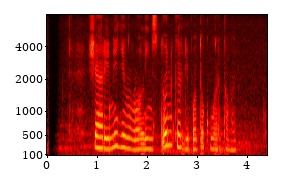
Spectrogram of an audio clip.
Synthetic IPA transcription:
ʃahɾinid͡ʒɨŋrɔliŋst̪ɔnkɨrdipɔt̪ɔkuwart̪awan

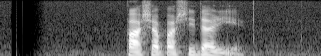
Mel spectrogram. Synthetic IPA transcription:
paʃapaʃid̪aɾijḛ

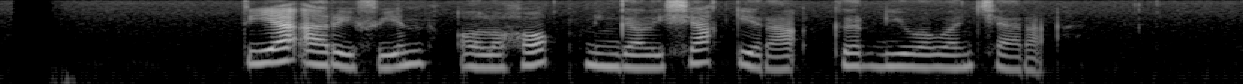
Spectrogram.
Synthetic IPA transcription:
t̪iaʔaɾifinʔɔlɔhɔk̚niŋɡaliʃakiɾakɨrdiwawaɲt͡ʃaɾa̰

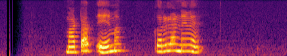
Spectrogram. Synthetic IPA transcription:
maʈat̪ɦemə | kəɾlaneʋɛ̃

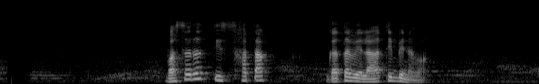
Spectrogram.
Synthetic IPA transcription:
ʋasəɾət̪ishat̪ak̚ | ɡat̪əʋelaːt̪ibenəʋa̰

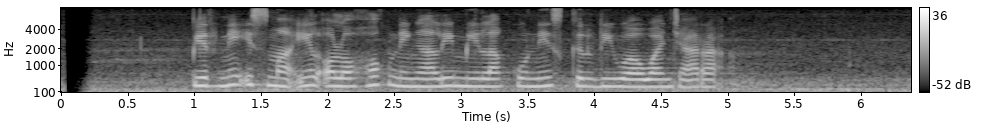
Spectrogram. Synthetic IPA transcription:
pirniʔismaʔɪlʔɔlɔɦɔk̚niŋalimilakunɪskərdiwawaɲt͡ʃaɾa̰

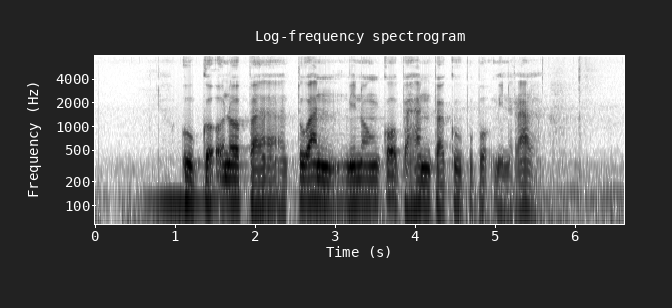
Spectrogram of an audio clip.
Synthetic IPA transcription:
ʔuɡ̥ɔ̤ʔɔnɔb̥at̪uanminɔŋkɔb̥a̤ɦanb̥a̤ɡ̥upupʊʔminəɾal

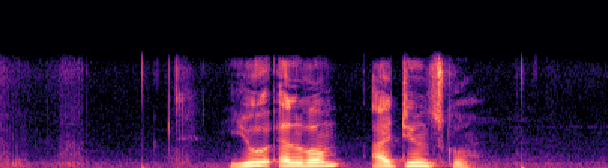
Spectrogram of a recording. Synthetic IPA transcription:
joʔelbʌm | ajʈjunsko

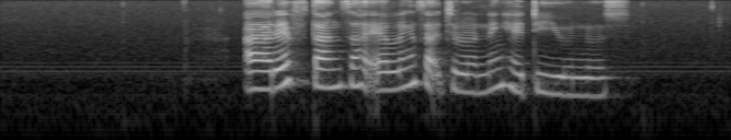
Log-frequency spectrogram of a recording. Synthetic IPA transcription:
ʔaɾɪft̪ansahelɪŋsa̰ʔd̥ʒ̥ɾonɪŋɦed̪̥i̤junʊs

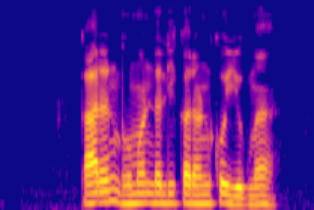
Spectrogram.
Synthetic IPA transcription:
kaɾʌnbʱumʌɳɖʌlikʌɾʌnkojuɡma

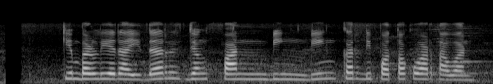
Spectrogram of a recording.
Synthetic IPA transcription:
kimbərliraidərd͡ʒɨŋfanbiŋbiŋkɨrdipɔt̪ɔkəwart̪awan

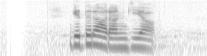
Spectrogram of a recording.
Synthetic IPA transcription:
ɡed̪əɾaːɾanɡijaː

